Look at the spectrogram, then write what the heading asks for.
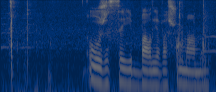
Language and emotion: Russian, angry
